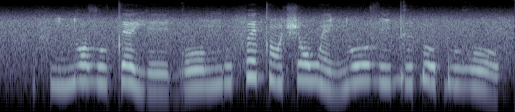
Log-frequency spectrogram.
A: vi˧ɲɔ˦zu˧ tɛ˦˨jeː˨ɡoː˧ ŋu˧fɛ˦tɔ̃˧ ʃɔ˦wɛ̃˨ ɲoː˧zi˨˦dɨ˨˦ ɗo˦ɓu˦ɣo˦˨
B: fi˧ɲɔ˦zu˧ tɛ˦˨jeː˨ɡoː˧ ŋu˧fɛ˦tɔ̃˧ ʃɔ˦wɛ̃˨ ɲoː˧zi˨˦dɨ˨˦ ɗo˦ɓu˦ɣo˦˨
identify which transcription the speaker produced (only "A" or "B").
B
